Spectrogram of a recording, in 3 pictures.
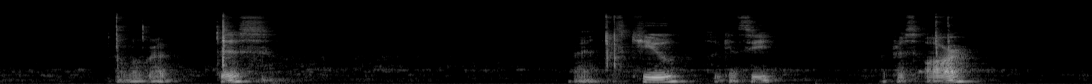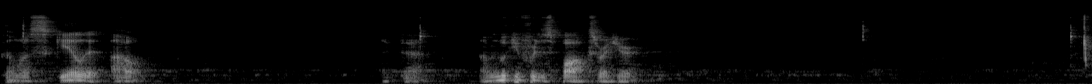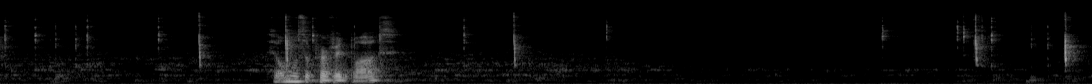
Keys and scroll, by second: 6.0 q, 9.2 r.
